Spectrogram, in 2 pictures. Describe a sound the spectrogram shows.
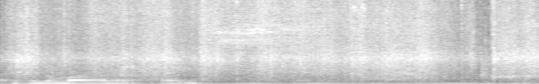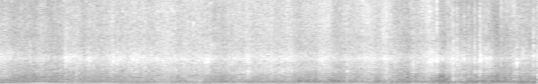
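Paper pages rustle as a booklet is handled.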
